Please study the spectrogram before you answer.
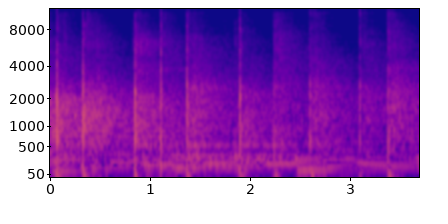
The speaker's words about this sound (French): Applaudissons pour notre frère.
